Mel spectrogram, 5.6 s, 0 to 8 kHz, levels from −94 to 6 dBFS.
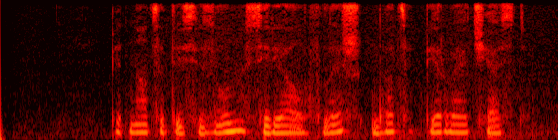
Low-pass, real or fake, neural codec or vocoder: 7.2 kHz; real; none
